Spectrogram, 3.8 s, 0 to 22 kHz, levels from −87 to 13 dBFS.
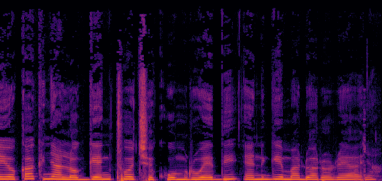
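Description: A speech clip with damaged data in a compressed stream, heard twice. Brief glitches occur from 0.41 to 0.45 s, just before "inyalo geng' tuoche kuom", and from 3.62 to 3.66 s. Corrupted bytes made the decoder misread those frames and lose sync before finding the next header.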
